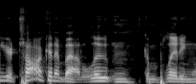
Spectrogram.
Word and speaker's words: Luton: But the Pittsburgh game, it tells you how important quarterback play is because, I mean, let's face it, Luton is somebody with the NFL Network called him, kind of rhyme with crouton, right?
